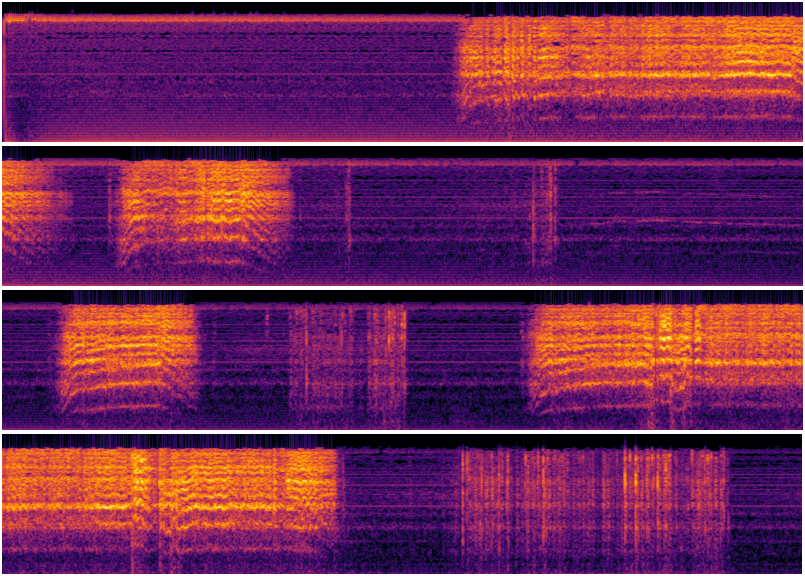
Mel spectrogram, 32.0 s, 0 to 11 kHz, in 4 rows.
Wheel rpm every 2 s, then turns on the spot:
0, 0, 110, 140, 70, 30, 0, 0, 60, 20, 50, 160, 160, 100, 10, 10.
10-12 16-20 26-30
